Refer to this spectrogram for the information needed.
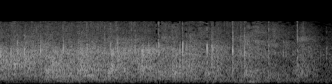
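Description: An audience at a Christmas church service applauds steadily for several seconds as two girls come up to pray, a dense, even wash of clapping with scattered sharper claps standing out, and no talking over it.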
